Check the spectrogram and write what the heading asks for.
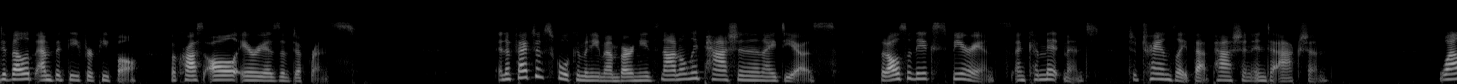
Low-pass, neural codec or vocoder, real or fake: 7.2 kHz; codec, 16 kHz, 0.7 kbps, FocalCodec; fake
